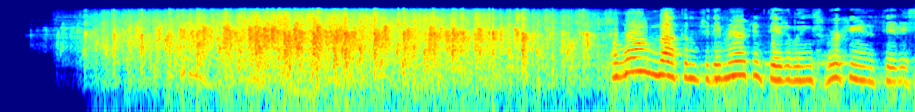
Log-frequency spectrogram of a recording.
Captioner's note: applause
